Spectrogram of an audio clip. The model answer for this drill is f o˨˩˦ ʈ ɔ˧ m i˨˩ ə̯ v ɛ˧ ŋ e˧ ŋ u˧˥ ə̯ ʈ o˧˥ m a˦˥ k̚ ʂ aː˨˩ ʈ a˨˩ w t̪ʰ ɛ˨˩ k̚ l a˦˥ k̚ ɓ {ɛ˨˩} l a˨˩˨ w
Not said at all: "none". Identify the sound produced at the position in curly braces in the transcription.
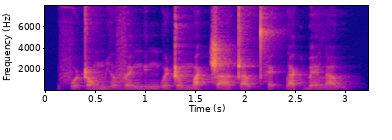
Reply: ɛ˨˩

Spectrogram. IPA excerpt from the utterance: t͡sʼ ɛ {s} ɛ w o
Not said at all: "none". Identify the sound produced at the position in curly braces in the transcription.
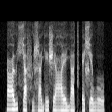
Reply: ɕ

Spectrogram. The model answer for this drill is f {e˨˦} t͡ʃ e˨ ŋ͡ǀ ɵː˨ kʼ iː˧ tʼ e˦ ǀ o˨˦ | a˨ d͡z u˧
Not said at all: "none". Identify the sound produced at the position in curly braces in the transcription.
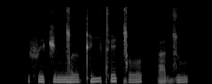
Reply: e˨˦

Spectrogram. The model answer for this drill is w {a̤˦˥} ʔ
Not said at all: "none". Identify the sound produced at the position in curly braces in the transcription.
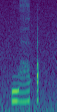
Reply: a̤˦˥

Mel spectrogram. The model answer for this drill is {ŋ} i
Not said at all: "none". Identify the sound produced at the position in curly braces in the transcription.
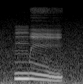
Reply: m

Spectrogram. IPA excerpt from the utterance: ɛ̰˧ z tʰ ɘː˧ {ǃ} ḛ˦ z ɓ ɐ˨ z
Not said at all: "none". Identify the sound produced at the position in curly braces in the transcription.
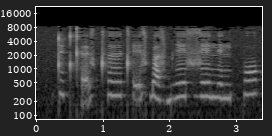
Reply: tʰ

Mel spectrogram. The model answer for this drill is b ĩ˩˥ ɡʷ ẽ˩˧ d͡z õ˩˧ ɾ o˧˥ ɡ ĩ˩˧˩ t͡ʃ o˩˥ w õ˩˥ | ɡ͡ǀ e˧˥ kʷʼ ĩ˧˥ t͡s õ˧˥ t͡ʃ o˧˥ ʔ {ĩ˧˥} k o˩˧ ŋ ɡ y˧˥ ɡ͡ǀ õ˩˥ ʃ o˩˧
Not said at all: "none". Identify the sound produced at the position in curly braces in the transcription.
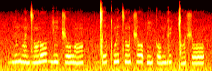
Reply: ĩ˩˥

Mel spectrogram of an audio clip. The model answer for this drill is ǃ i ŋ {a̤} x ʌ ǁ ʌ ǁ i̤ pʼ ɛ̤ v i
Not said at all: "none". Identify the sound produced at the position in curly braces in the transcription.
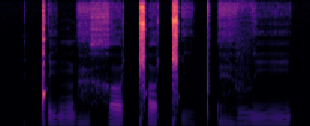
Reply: a̤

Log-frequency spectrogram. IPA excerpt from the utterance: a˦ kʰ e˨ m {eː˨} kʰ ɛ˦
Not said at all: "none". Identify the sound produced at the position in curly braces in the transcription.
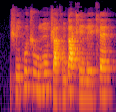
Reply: eː˨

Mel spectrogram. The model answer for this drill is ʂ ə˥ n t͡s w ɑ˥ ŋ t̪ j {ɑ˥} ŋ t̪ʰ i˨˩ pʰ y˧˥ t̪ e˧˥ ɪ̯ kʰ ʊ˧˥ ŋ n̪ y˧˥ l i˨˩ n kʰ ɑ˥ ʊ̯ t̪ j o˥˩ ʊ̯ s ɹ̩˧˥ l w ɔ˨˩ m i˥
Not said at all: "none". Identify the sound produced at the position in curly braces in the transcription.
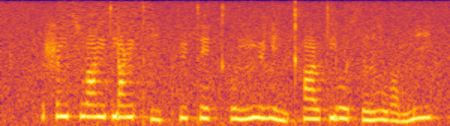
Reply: ɑ˥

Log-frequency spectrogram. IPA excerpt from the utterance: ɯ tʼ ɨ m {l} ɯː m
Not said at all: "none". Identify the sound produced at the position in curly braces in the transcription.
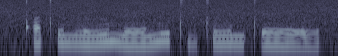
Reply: l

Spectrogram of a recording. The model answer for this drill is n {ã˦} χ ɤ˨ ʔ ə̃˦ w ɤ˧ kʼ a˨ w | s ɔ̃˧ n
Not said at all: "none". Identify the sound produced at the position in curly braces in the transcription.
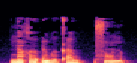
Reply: ã˦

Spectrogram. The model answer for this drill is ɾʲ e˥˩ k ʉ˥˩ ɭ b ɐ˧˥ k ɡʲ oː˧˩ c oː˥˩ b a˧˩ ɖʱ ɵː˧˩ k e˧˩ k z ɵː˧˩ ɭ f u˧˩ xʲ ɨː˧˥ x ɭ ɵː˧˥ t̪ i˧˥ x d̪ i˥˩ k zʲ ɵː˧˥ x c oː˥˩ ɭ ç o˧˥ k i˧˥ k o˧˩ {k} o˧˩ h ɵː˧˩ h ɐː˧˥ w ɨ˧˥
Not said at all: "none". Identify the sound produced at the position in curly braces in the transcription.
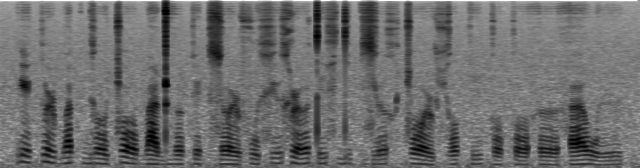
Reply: k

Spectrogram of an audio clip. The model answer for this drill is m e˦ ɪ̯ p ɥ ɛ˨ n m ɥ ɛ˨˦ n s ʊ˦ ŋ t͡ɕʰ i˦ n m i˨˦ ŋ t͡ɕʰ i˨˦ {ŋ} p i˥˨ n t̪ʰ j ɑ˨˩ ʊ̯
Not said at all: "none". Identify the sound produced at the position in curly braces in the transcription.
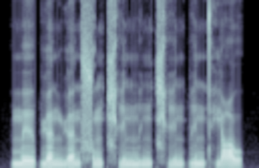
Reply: n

